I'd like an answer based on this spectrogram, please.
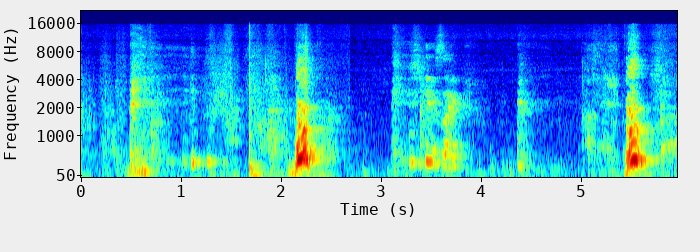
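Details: Saint Bernard female, excited while playing with a grasshopper, lets out two loud, abrupt barks a few seconds apart, with a person speaking and softer whining-like sounds in between.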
